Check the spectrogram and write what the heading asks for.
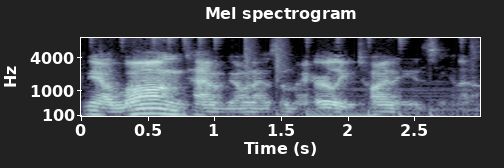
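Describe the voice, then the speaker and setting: Talking fast with a sharp, lowish voice, this thirtysomething comic co-creator rambles through a relaxed interview as a guest, cracking jokes at his own expense. Soft music plays behind him.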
